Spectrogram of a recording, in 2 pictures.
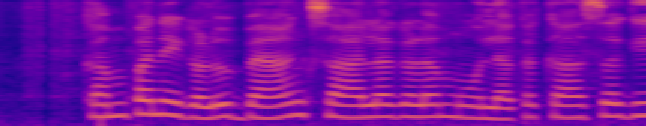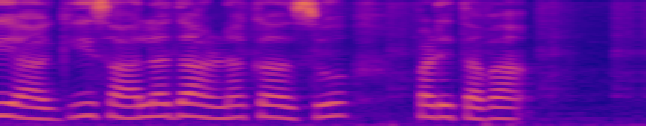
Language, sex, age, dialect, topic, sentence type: Kannada, female, 18-24, Central, banking, statement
